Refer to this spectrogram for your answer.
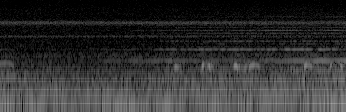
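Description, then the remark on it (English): An owl hoots softly several times in a loose, repeating pattern, over a steady low rumble and faint high hum of night ambience. No one speaks. “I think of the owl heading to his home, bedding down and getting warm, fluffed up feathers and soft down.”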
